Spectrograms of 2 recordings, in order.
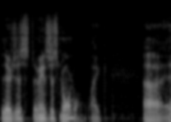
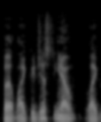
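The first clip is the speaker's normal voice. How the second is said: usual speaking voice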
